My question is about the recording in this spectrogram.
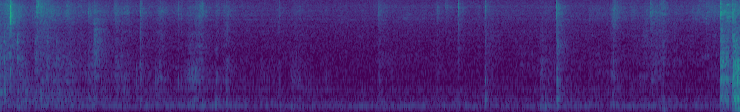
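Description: Scissors trimming the edge of a cardboard box flap: a few faint, scattered snips and clicks, the clearest a little over halfway through, over a low steady hum.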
